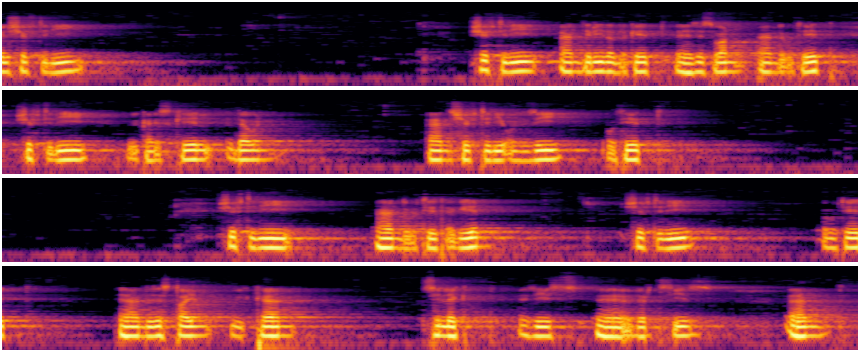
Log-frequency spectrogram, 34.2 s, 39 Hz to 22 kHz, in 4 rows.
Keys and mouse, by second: 0.9 shift+f, 1.6 middle click, 4.7 shift+d, 7.1 r, 8.5 shift+d, 10.3 s, 12.0-14.6 middle drag, 13.0 shift+d, 14.6 r, 15.9 click, 17.8 click, 18.7 middle click, 18.9 shift+d, 20.5 r, 21.7-23.3 drag, 22.8 shift+d, 24.6 r, 25.7 Tab, 26.8 z, 27.5 z, 27.7 a, 28.5 b, 29.7 g, 32.2 a, 32.3 a, 32.8 a, 33.2 b.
